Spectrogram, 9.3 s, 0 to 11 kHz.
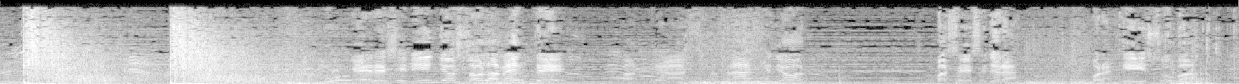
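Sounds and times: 
gunshots fired into the air beside a ship's lifeboats: 0.2 - 2.5
speech: 2.9 - 6.2, 7.0 - 9.2.

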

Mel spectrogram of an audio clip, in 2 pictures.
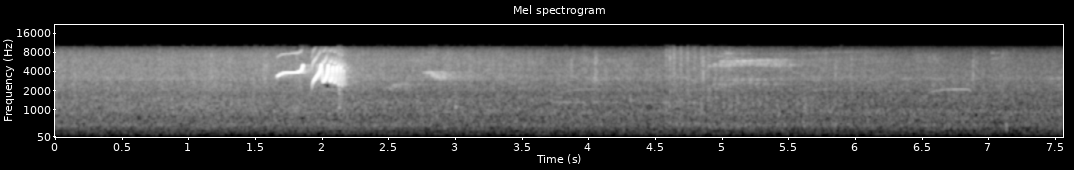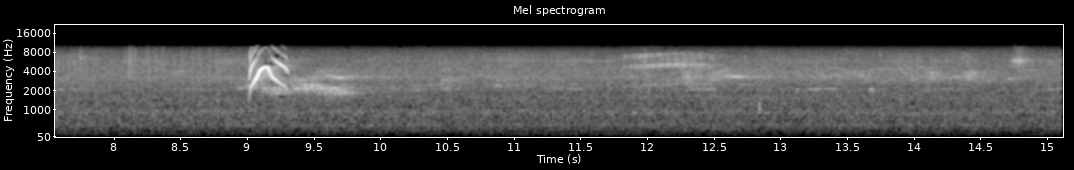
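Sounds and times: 
long-tailed tyrant Colonia colonus colonus calling: 1.7 - 2.3, 9.0 - 9.4.

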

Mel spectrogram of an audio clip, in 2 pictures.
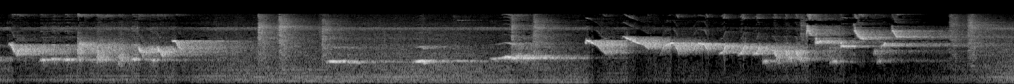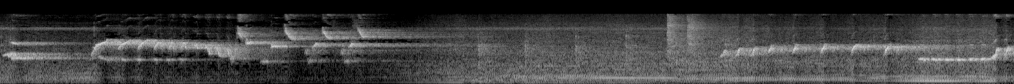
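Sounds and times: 
Oriental magpie-robin singing: 0.0 - 14.4, 16.8 - 20.2.

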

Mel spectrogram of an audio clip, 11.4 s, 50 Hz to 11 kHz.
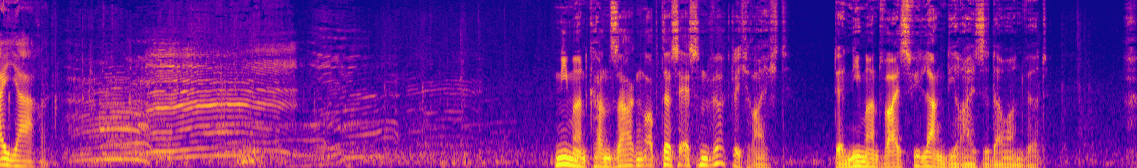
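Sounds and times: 
speech: 0.0 - 0.6, 5.6 - 10.5
cows mooing while driven aboard a ship as live food stores: 0.6 - 5.3.

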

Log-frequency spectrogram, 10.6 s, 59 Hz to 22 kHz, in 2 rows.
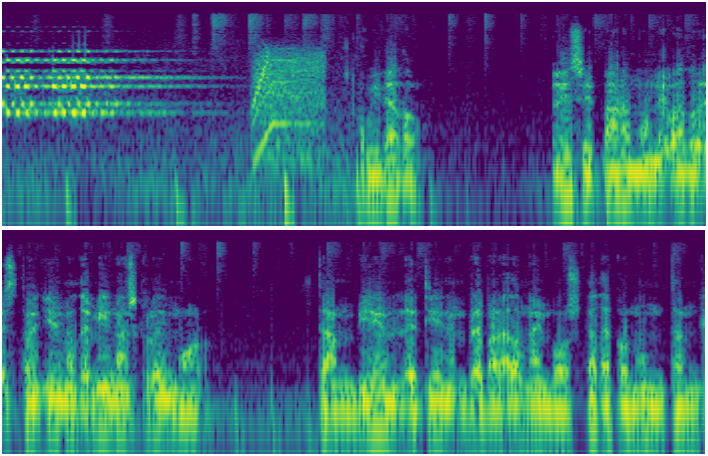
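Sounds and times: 
phone ringtone signalling an incoming call: 0.0 - 2.4
rising electronic sweep: 0.0 - 2.5
speech: 2.8 - 3.3, 4.1 - 7.0, 7.6 - 10.5.

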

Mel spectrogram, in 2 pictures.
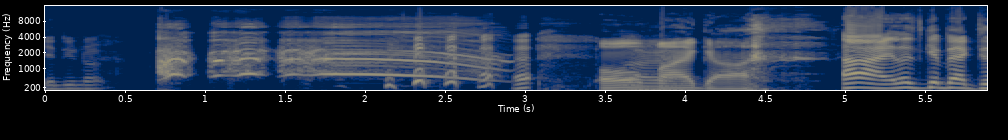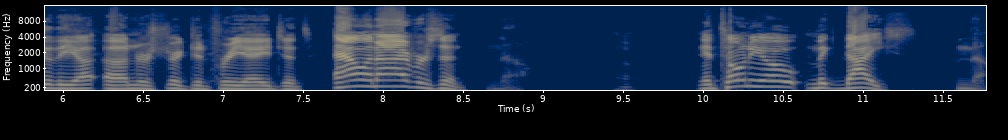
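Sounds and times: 
speech: 0.0 - 0.8, 2.1 - 8.9, 10.0 - 11.7
voice imitating a rooster crowing: 0.7 - 3.0
laughter: 2.1 - 5.0.

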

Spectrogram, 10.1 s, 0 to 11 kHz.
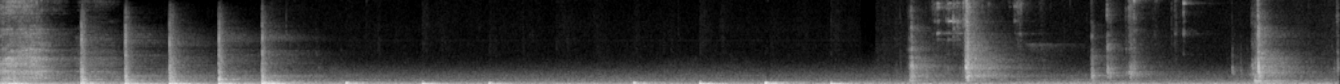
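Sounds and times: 
pounding against a door: 0.6 - 4.0, 4.8 - 6.6.

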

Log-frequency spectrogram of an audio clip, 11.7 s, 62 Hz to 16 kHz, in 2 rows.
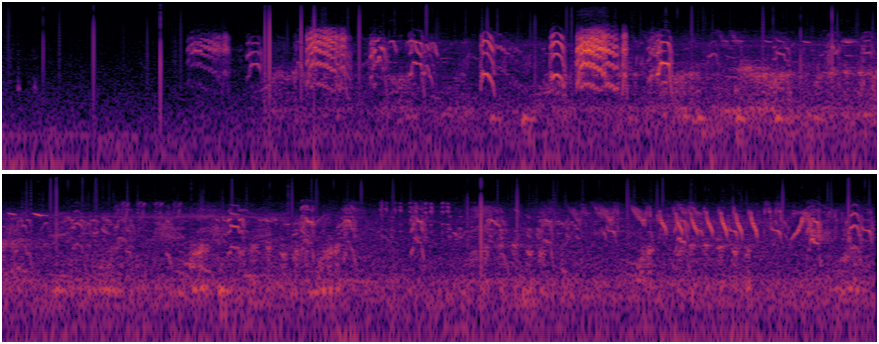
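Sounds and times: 
black terns calling while hunting insects: 1.2 - 11.6.

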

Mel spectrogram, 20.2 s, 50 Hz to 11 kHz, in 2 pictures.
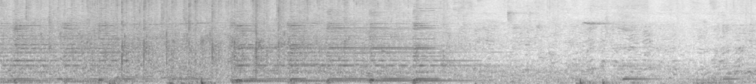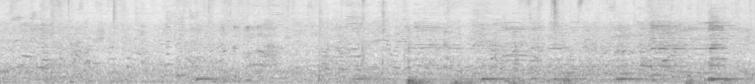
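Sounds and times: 
audience clapping at an anniversary gathering: 0.0 - 6.0
crowd chatter and voices: 0.0 - 20.1.

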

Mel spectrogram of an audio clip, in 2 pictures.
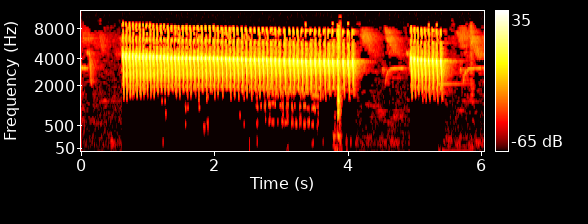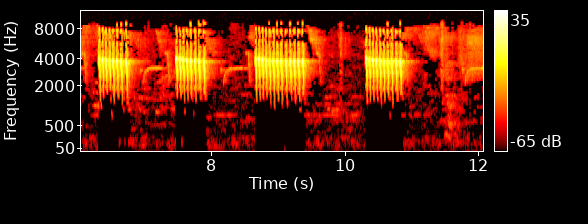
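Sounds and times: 
female prinia singing a rapid dry pulsed trill: 0.0 - 12.0.

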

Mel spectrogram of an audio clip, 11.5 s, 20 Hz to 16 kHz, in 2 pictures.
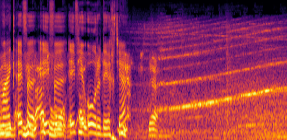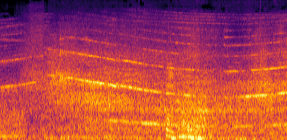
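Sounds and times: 
speech: 0.0 - 3.4, 9.0 - 9.5
Formula E electric race cars driving with electric whine: 2.6 - 11.4.

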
